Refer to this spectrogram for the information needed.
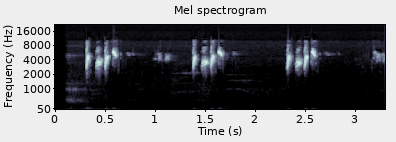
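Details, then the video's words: European goldfinch song used to teach chicks: short bursts of bright, tinkling, high twitters, a phrase roughly every second, with a few thin buzzy notes between them. "تغريد طائر الحسون بدون أخطاء لتعليم الفراخ"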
